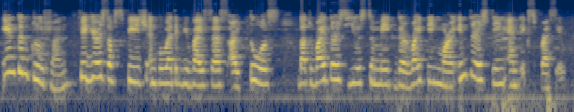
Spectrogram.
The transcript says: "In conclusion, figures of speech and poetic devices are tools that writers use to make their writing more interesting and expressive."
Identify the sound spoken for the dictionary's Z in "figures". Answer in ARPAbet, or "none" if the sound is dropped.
S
